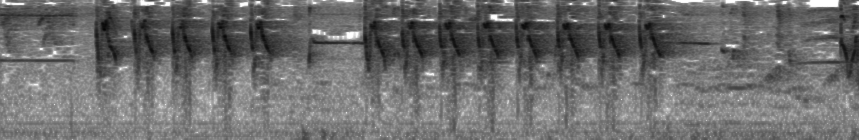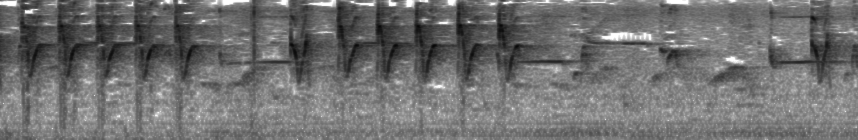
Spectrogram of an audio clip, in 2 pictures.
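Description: Bar-winged Prinia delivering fast bursts of six to eight sharp, high chipping notes, each run separated by a thin level whistle; faint background hum.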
